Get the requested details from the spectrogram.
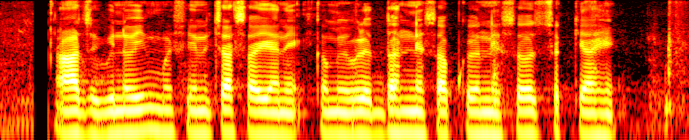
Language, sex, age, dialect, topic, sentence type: Marathi, male, 18-24, Standard Marathi, agriculture, statement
